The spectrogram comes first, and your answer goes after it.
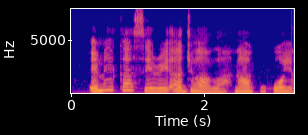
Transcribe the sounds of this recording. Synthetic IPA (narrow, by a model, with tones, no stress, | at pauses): e˦me˦ka˦se˨ɾe˨a˦d͡ʒɔ˦a˨la˨na˦kʷʊ˦kʷɔ˦ja˦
